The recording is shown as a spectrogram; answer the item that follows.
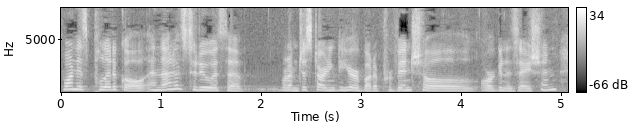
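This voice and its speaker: Noticeable background noise sits behind a woman speaking at a very fast pace. Her pitch is fairly high, with ordinary variation. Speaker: restorative justice practitioner. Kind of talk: forum Q&A comment. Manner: shaky voice.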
